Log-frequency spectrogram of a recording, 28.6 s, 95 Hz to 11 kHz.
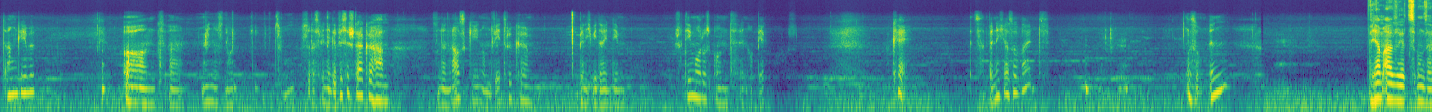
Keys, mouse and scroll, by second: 8.4-9.4 drag, 9.4 Tab, 10.3 w, 11.5-22.6 middle drag, 22.6 KP_Decimal, 24.3 middle click, 26.8-28.6 middle drag.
